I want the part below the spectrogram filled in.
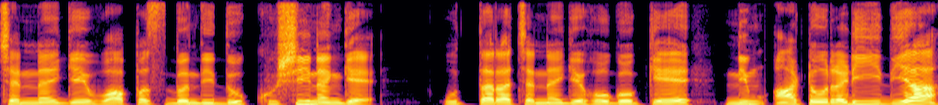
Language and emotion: Kannada, happy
